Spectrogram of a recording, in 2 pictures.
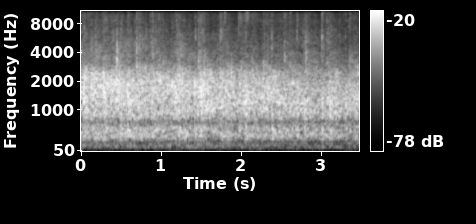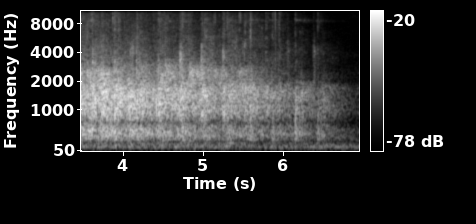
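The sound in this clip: A church audience applauding to welcome a speaker: dense, sustained clapping from many hands that holds steady, then fades out at the end.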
